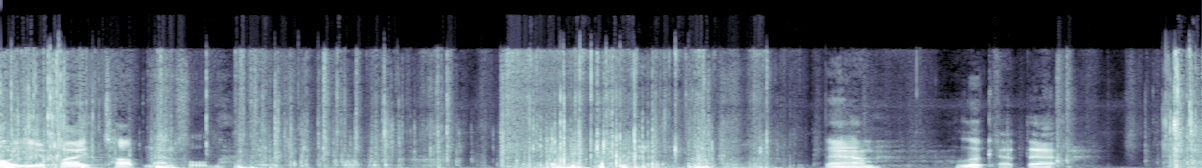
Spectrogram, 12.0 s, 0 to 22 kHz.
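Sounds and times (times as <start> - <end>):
packaging crinkling and rustling: 0.0 - 8.1, 11.4 - 12.0.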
